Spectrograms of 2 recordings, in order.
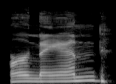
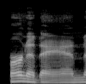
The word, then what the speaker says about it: Fernand: We do have a new system tropical storm Fernand. It's not Fern Fernadan or Fernad Fernad.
